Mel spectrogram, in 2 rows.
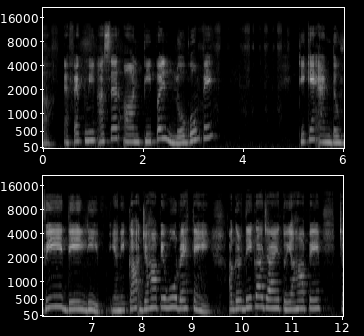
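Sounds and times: pen scratching on paper: 0:02.9 - 0:04.9.

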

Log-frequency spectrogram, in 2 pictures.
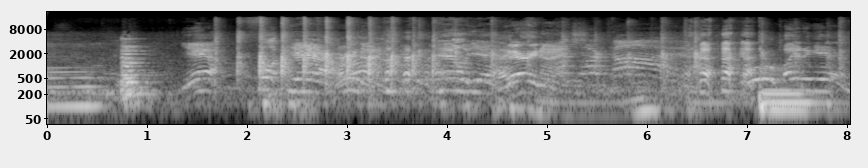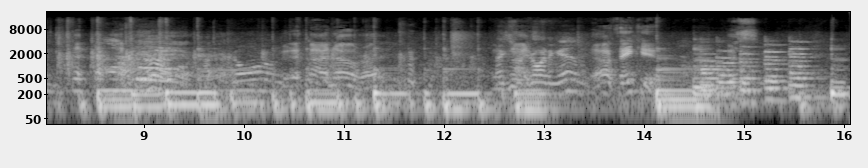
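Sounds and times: electric guitar riff: 0:00.0 - 0:01.3, 0:08.4 - 0:13.1, 0:14.1 - 0:16.0.

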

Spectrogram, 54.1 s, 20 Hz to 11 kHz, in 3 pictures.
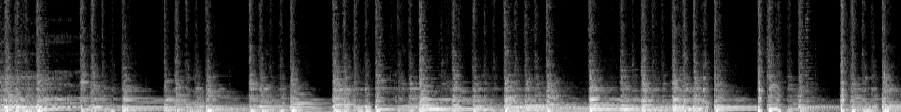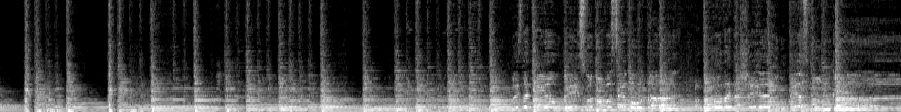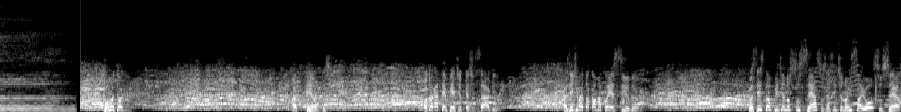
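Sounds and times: acoustic guitar strumming: 0:00.0 - 0:37.6.

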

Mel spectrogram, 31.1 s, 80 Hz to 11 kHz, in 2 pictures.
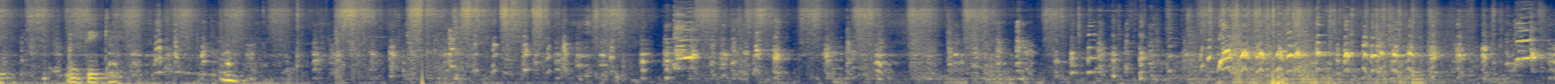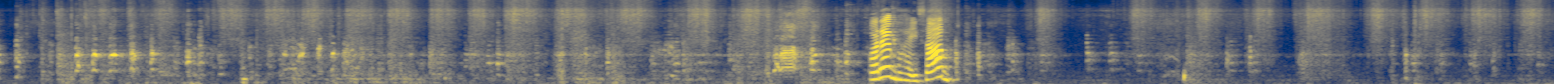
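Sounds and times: broom sweeping floor: 0:00.0 - 0:10.9, 0:16.2 - 0:24.0, 0:25.8 - 0:31.0
hens clucking and squawking: 0:00.0 - 0:31.0.

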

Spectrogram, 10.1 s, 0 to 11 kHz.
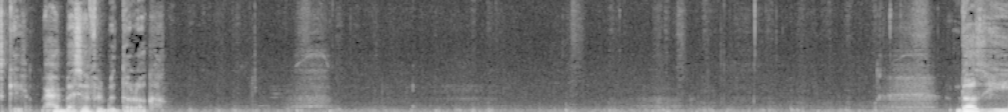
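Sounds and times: pen scratching on paper: 0:00.5 - 0:10.0.

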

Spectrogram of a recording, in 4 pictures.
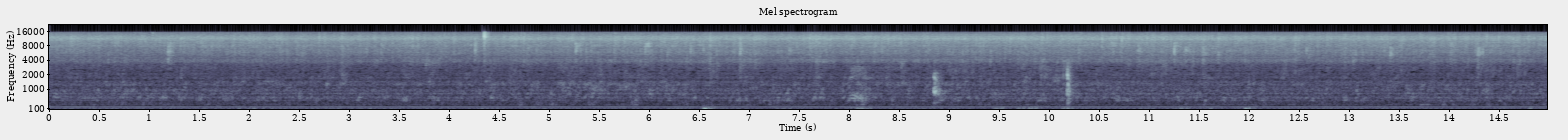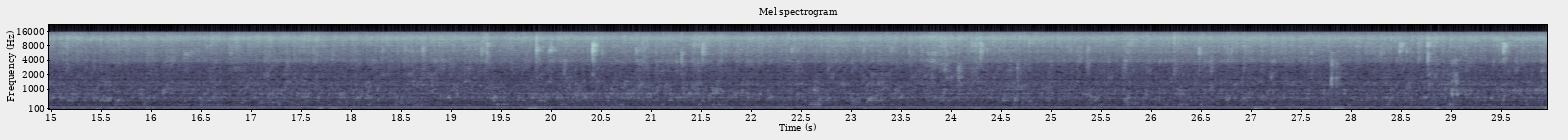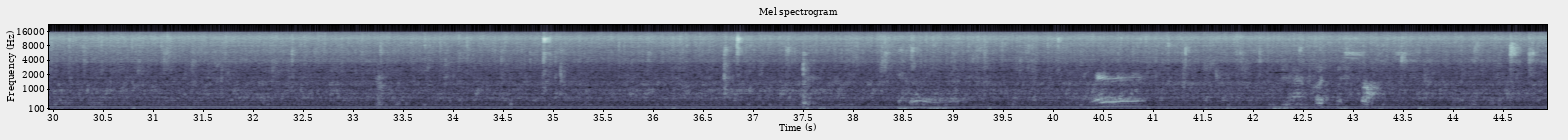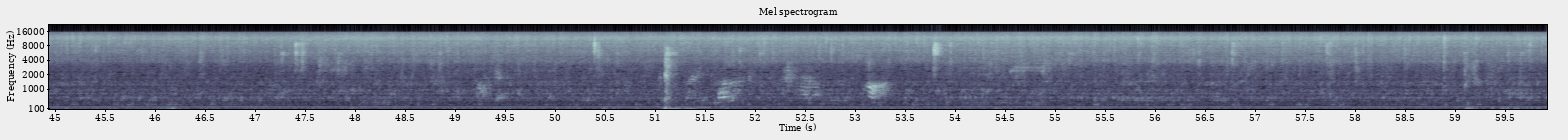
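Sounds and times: burger patty sizzling in skillet: 0:00.0 - 0:59.9.

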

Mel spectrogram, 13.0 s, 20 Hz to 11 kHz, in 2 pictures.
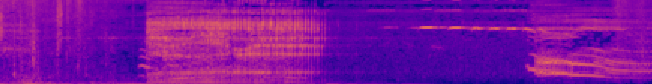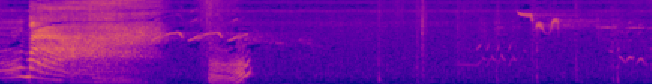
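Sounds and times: cartoon creature cry and yell: 0:05.3 - 0:08.2.

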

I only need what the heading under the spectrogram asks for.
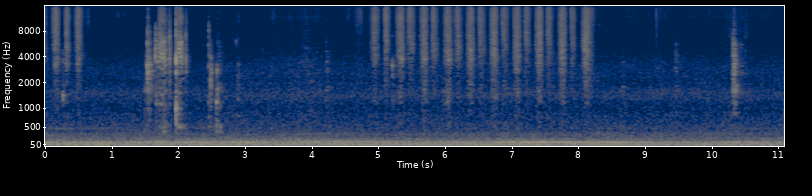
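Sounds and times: low steady hum: 0:00.0 - 0:11.0
fingers rustling hair: 0:04.8 - 0:08.3.

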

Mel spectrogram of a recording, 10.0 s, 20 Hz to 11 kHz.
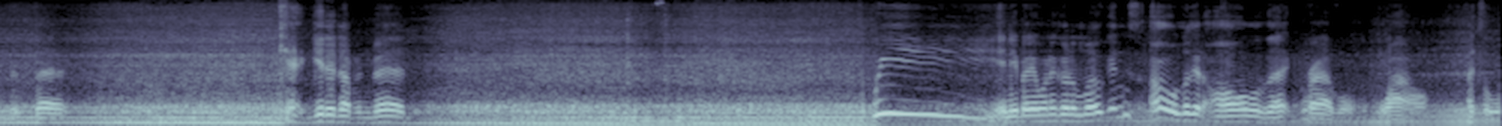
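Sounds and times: motorcycle engine cruising: 0:00.0 - 0:10.0.

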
